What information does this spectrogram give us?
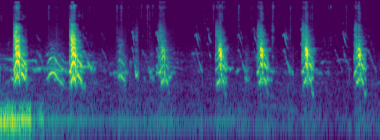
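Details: Francolin (teetar) call played as a lure for net trapping: a series of harsh, scratchy bursts with strained harmonic notes, about eight in under eight seconds, louder at first then evenly spaced, with a brief low hum at the start.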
